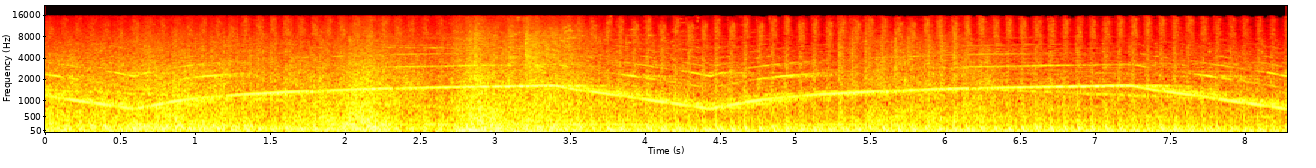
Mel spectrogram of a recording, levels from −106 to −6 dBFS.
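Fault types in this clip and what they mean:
Overlapping chunks: the audio was handled in one-second blocks that each begin slightly before the previous one ends, so 6.5 ms plays twice at every join, giving a tick once a second from 0.60 s. Unlike a dropout, nothing is lost; a sliver repeats instead.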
